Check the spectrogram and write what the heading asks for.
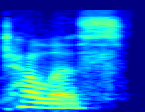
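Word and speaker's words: Telles: They are stating that Robert Tellis pronounced his name Tellis. And that is true, that he would pronounce it in person that way on his political commercials, campaign, and in the paper, and in the media.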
